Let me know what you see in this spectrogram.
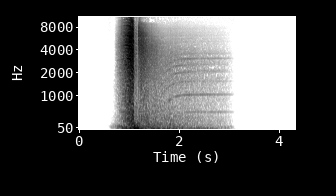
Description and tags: Cinematic Woosh SFX-012
Cinematic Woosh effect,is perfect for cinematic uses,video games.
Effects recorded from the field.
Recording gear-Zoom h6 and Microphone - RØDE NTG5
REAPER DAW - audio processing
sound, riser, indent, swoosh, implosion, stinger, industrial, movement, trailer, effect, video, thud, boom, cinematic, sub, reveal, metal, deep, whoosh, transition, epic, hit, game, bass, gameplay, sweep, tension, explosion, impact, logo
